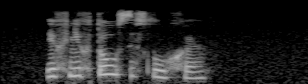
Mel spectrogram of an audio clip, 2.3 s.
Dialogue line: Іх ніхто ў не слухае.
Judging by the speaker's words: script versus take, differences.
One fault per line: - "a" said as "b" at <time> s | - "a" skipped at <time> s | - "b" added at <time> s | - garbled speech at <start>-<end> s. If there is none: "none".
none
